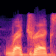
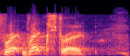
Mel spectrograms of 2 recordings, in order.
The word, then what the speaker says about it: Rextro: itself, but you've got Retrex, 64ist, Cardos, so I always listen to Kongversation and hear you guys just mispronounce his name. We honestly had such trouble with that one. He's Rextro. Oh, did we get it wrong again?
